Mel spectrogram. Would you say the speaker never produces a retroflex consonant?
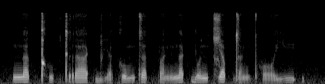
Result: yes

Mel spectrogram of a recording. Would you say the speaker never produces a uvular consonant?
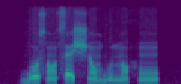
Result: yes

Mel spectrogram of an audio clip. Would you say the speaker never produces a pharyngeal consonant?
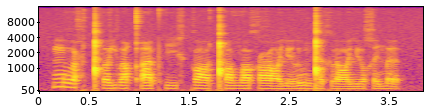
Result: no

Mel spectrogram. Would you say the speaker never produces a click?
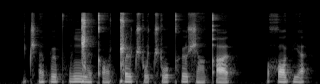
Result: no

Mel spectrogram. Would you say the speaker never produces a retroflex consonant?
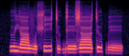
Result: yes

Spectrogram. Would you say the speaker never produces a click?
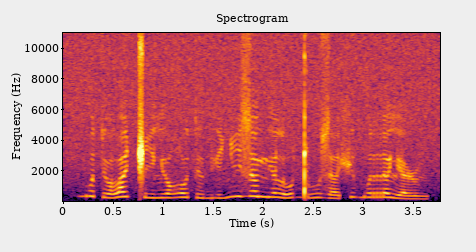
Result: no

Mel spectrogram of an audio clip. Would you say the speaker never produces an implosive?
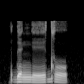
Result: no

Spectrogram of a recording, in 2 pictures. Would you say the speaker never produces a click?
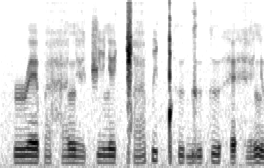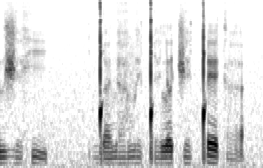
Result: no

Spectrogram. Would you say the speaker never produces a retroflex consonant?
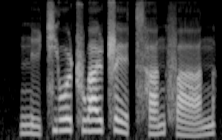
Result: no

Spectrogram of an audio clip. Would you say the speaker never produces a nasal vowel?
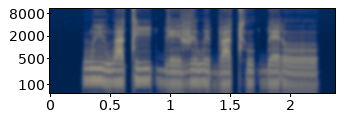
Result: no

